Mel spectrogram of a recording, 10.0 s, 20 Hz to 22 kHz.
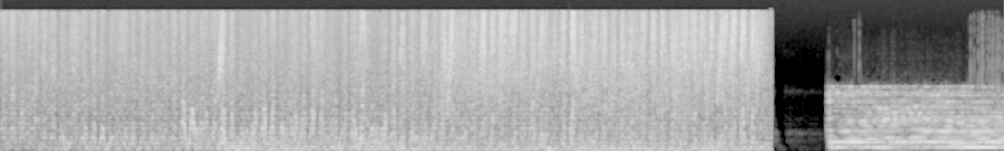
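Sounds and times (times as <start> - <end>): distorted jingle music: 8.3 - 10.0.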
